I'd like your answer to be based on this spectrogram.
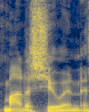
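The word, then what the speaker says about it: Mondoshawan: Yeah, it's like Mondashuan is how they pronounce it, different than it looks.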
